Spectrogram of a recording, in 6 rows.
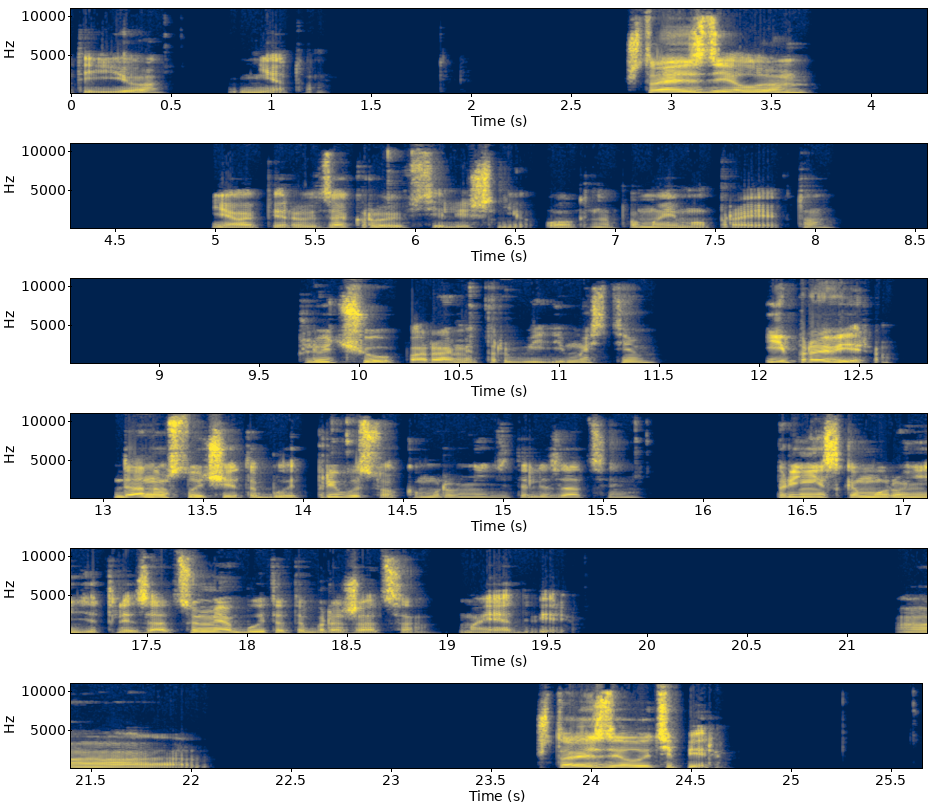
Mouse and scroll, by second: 0.4 click, 5.8 click, 9.0 click, 10.4 click, 14.0 click, 15.6 click, 19.6 click, 23.2 click, 25.4 click.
